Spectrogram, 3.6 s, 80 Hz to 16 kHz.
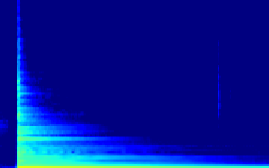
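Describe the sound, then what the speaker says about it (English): A single guitar note fretted at the third fret of the A string rings out clearly and sustains, slowly fading over a few seconds, alone with no other sounds. "So go ahead and fret the 3rd fret on the A string right there,"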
